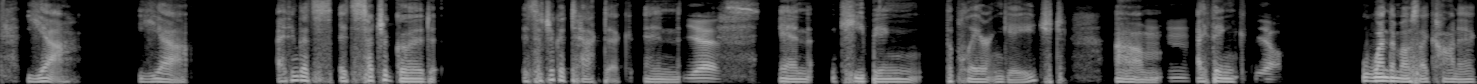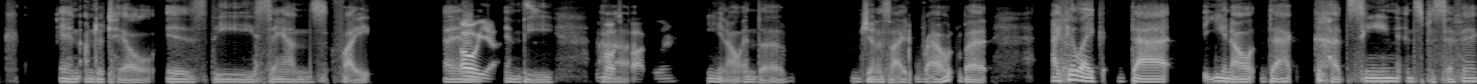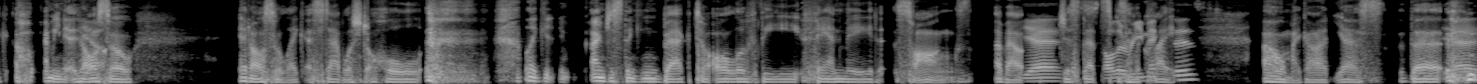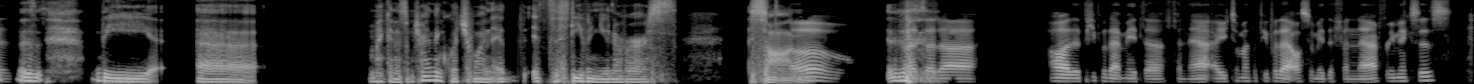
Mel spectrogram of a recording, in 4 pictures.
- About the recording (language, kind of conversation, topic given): English, unstructured, How does the balance between storytelling and gameplay shape our experience of video games?
- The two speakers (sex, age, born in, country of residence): male, 18-19, United States, United States; male, 25-29, United States, United States
- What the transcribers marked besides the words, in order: tapping; scoff; laugh; chuckle; scoff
